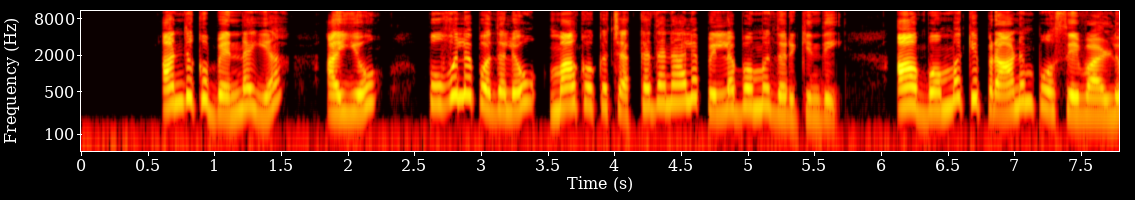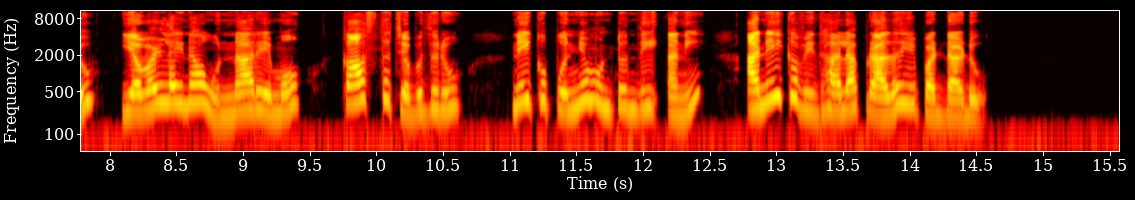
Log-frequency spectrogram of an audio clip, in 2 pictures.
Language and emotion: Telugu, neutral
